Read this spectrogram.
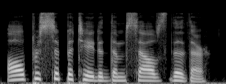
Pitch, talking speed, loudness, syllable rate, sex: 185 Hz, 105 wpm, -18 LUFS, 5.6 syllables/s, female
